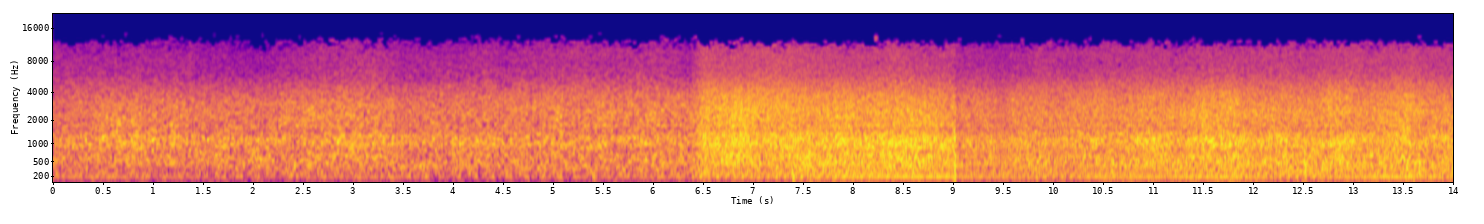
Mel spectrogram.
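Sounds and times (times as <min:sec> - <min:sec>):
low engine drone: 0:00.0 - 0:14.0
river water rushing and splashing: 0:00.0 - 0:14.0
wind buffeting microphone: 0:00.0 - 0:14.0.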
